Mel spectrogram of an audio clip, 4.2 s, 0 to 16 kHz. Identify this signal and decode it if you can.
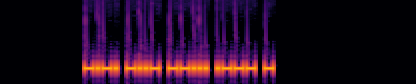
Morse code, heard as a keyed tone, about 40 wpm, 700 Hz. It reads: CX7JT
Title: DXCC-100 Call Signs - 5 Characters - 40wpm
